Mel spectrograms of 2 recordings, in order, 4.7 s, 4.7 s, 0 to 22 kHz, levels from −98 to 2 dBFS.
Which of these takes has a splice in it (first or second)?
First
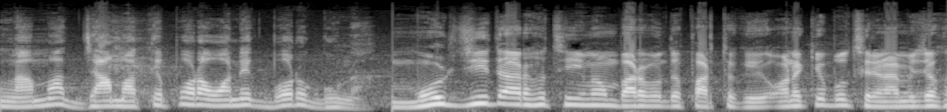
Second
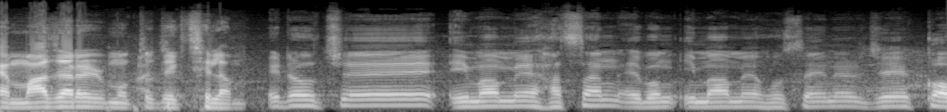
first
